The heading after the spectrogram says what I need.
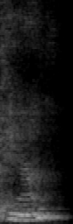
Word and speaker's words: can: could say, yes, I can, yes, I can, and you would emphasize can. You would give the full vowel sound, the a sound, okay?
